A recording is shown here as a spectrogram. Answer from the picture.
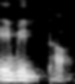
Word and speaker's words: EBITDA: get something called ebitda it is spelled as e b i t d a e bit dot right pronounced as ebitda now if the firm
